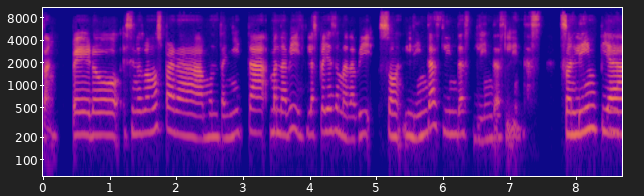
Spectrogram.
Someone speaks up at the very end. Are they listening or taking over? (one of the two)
taking over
